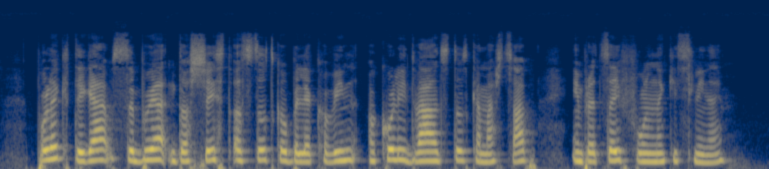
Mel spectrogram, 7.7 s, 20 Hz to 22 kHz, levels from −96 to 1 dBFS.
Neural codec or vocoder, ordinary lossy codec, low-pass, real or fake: none; MP3, 64 kbps; 19.8 kHz; real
